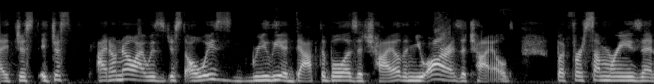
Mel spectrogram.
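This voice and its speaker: Animated young woman, low voice, dry. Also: no echo. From Philippines. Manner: animated, laughing, many fillers and restarts. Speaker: filmmaker guest. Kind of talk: casual interview chat.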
